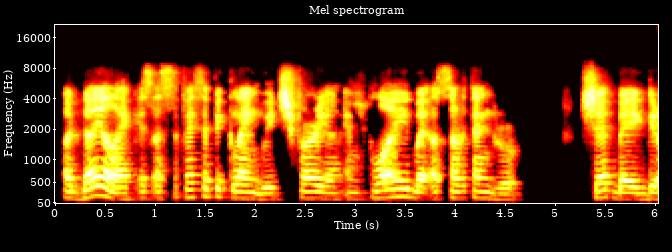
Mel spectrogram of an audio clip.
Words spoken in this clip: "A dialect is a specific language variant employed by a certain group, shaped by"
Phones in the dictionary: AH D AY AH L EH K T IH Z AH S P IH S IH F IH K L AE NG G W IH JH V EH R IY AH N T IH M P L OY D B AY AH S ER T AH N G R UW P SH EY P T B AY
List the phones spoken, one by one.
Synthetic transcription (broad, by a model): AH D AY AH L EH K T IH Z AH S P IH S IH F IH K L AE NG G W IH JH F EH R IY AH N IH M P L OY D B AY AH S ER T AH N G R UW P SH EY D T B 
